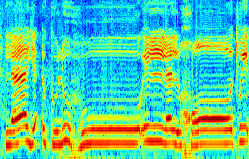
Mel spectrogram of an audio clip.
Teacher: लाम ज़बर अलिफ ला, इसको इतना लंबा करना है कि अलिफ मद्दा की आवाज़ वाज़ह हो जाए।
